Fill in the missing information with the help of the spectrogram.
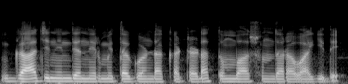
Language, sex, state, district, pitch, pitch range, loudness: Kannada, male, Karnataka, Bangalore, 130 Hz, 125-135 Hz, -17 LUFS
